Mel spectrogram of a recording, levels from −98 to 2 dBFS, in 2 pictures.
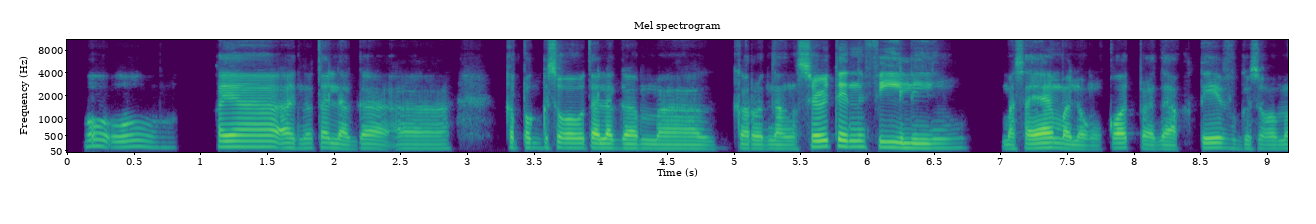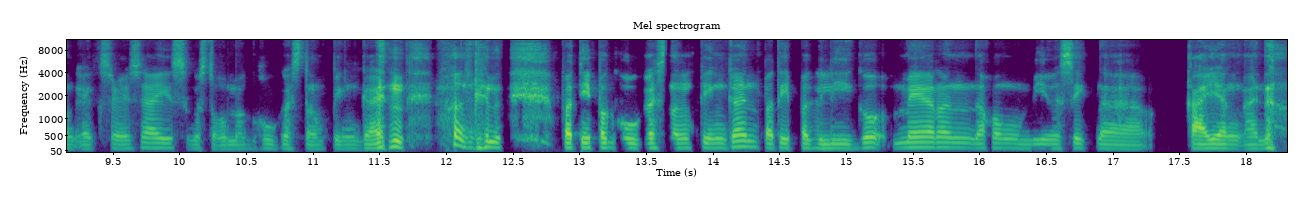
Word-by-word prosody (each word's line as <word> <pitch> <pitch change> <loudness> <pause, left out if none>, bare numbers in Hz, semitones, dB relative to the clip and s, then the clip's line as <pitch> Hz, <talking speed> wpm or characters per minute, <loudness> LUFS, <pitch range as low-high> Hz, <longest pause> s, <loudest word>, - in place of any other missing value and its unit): Oo, 165 -4 -7 0.3
kaya 170 -2 +2
ano 135 -1 -6
talaga, 130 -4 -4 0.2
ah, 120 0 -7 0.4
kapag 145 -1 -6
gusto 140 - 0
ko 140 0 0
talaga 130 -2 0
magkaroon 120 0 -5
ng 115 -1 -4
certain 170 0 +3
feeling 140 -3 0 0.2
masaya, 130 +5 +2
malungkot, 120 +4 -3
productive, 120 +4 -4
gusto 120 -1 -5
ko - - -4
mag-exercise, 125 +5 -3
gusto 115 -2 -5
ko - - -5
maghugas 115 +1 -6
ng 110 +1 -7
pinggan, 115 +5 +3 0.5
mga - - +9
ganun. 150 0 +3 0.4
Pati 140 +1 +7
paghugas 140 -1 +1
ng 135 0 +1
pinggan, 145 +5 +3
pati 135 +1 +2
pagligo 125 +3 -1
meron 150 -1 +3
akong 135 -1 -3
music 125 +1 0
na 115 -3 -3 0.3
kayang 120 -1 +5
ano, 115 +2 -1
130 Hz, 125 wpm, -24 LUFS, 120-145 Hz, 0.5 s, mga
